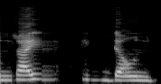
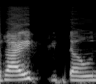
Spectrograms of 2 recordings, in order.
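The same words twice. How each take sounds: First: Very slow, each word drawn out for note-taking; dictating at a crawl; slow dictation. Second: Said in the usual way. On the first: Shown as a demonstration. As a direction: spell it out slowly so they can write. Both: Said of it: "तो आप साथ साथ लिख लो".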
